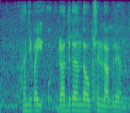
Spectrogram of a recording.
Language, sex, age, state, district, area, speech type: Punjabi, male, 18-30, Punjab, Gurdaspur, urban, spontaneous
